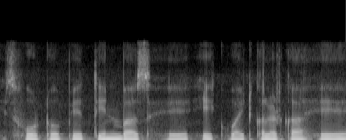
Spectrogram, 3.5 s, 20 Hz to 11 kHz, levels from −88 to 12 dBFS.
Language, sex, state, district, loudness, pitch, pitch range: Hindi, female, Maharashtra, Washim, -15 LUFS, 170 Hz, 165-175 Hz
